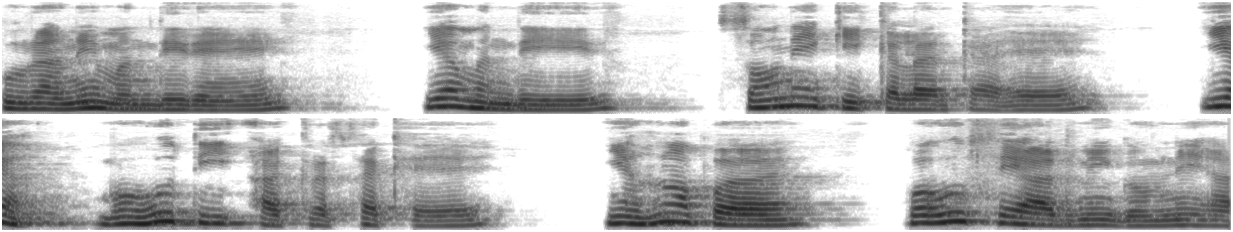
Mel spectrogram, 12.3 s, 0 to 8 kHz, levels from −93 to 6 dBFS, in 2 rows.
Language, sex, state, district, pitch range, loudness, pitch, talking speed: Hindi, male, Bihar, Jamui, 140-185 Hz, -17 LUFS, 155 Hz, 110 wpm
